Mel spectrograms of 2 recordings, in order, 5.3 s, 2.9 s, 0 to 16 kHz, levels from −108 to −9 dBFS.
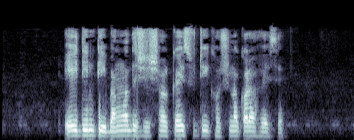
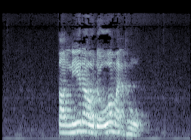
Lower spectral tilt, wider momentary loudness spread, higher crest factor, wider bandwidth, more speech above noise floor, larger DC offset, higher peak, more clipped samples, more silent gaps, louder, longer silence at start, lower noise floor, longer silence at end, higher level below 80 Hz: second, -3 dB/octave vs -6.5 dB/octave; about the same, 11 LU vs 12 LU; about the same, 16 dB vs 16 dB; second, 8 kHz vs 11 kHz; first, 55 dB vs 45 dB; neither; about the same, -2 dBFS vs -2 dBFS; neither; neither; about the same, -16 LUFS vs -17 LUFS; about the same, 0.95 s vs 0.9 s; first, -71 dBFS vs -61 dBFS; first, 1.1 s vs 0.75 s; about the same, -58 dBFS vs -56 dBFS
